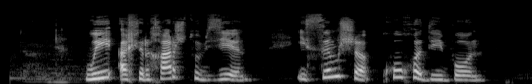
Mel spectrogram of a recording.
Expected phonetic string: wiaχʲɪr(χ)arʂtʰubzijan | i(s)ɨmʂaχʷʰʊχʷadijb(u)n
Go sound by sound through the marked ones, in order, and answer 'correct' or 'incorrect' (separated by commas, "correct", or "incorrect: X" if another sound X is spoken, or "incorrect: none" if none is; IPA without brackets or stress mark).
correct, correct, incorrect: o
